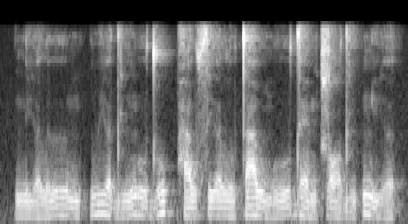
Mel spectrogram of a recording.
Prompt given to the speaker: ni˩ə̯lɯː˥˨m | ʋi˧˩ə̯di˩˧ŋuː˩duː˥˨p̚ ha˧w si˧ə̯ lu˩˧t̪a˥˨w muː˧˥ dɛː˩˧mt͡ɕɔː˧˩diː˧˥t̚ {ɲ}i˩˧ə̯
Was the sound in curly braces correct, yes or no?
yes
